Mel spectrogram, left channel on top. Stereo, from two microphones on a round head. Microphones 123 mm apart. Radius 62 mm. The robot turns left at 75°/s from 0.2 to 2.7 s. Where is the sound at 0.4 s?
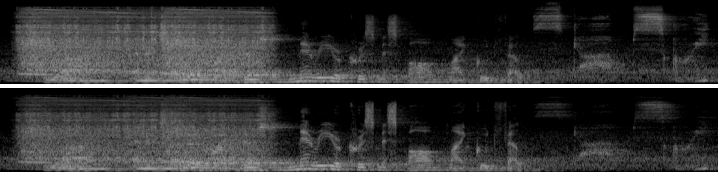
120° left, 3.5 m; by 2.7 s 50° right, 3.5 m.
